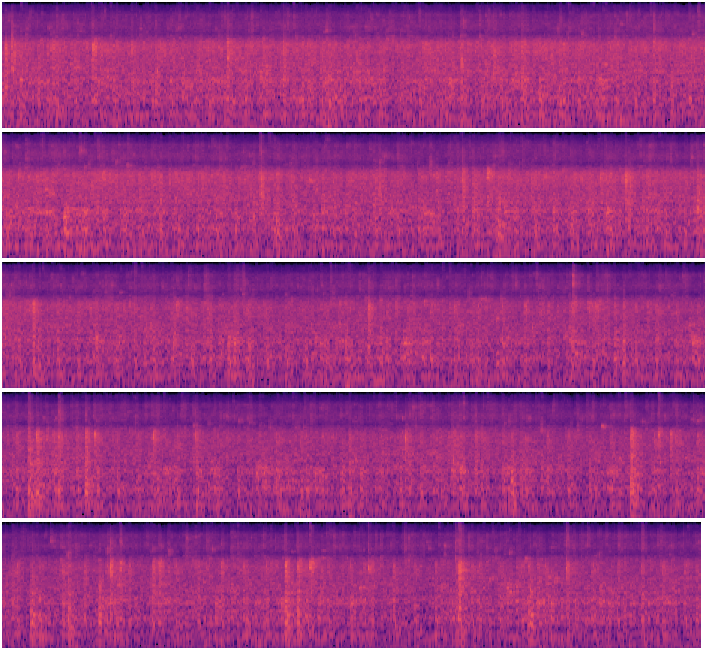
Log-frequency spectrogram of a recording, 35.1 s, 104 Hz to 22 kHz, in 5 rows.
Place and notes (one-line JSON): {"title": "Bickendorf, Köln, Deutschland - cologne, backyard factory hall, april rain", "date": "2012-04-20 15:30:00", "description": "Inside a factory hall. The sound of different states of rain pouring on the roof top. Some high heel boots steps on the concrete floor.\nsoundmap d - social ambiences and topographic field recordings", "latitude": "50.96", "longitude": "6.89", "altitude": "49", "timezone": "Europe/Berlin"}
